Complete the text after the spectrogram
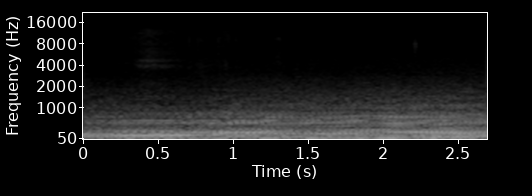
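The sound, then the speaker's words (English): A car engine, driven in snow and ice mode, rumbles loudly and steadily, a deep continuous drone with rising harmonic tones as it pulls forward, with no voices over it. “Oh, I hope the mics are picking that up. Ugh, makes such a good noise, though. That was pretty zippy, but it even from the passenger seat, it feels heavy.”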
